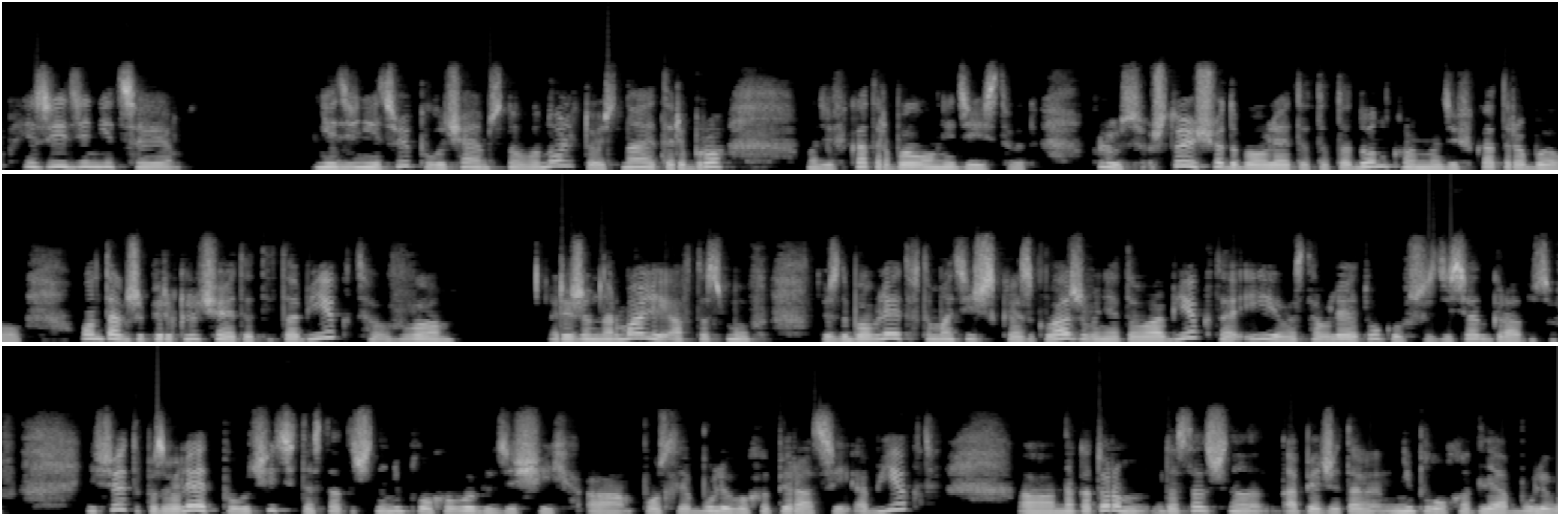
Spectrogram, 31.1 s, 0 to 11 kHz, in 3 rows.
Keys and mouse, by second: 3.3-8.5 middle drag, 5.3 Tab, 8.7-14.0 middle drag, 14.0 click, 15.3-30.0 middle drag.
